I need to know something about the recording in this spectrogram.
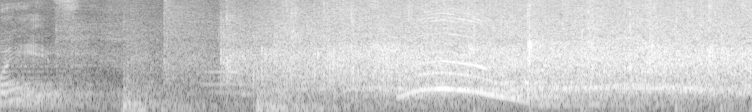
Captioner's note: audience cheering and applauding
